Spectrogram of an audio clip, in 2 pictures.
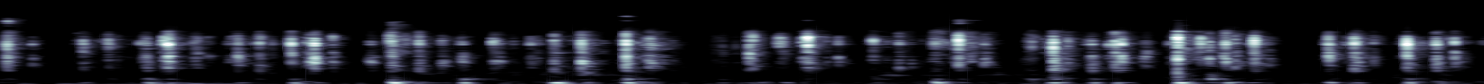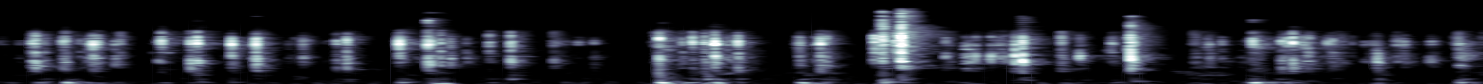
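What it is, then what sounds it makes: Mechanical keyboard with PBT keycaps. Both hands type with their fingertips on a full-size mechanical keyboard with a white backlight and PBT plastic keycaps, in a dark room. Rapid, steady keystrokes give short, bright clacks with a faint low thud under each. There are brief pauses between bursts, and a sharper flurry of keys comes near the end.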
